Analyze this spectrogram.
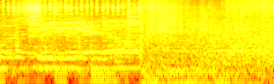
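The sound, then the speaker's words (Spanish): A short tonal, musical passage gives way to a huge nuclear explosion, a loud roaring boom that rumbles on without fading until the end. “Jala el hito que cuelga de su espalda y desata la más poderosa explosión nuclear.”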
